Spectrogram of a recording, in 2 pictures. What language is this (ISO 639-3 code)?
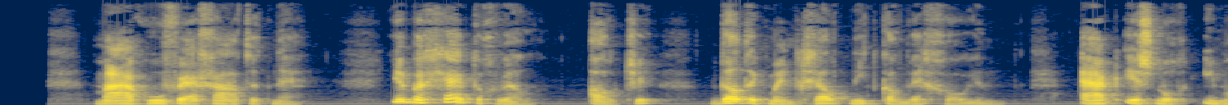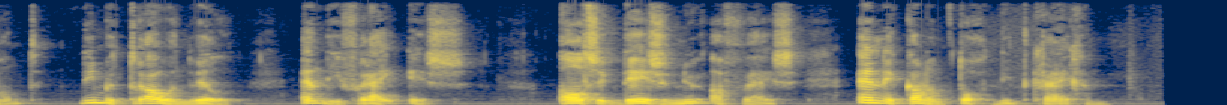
nld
